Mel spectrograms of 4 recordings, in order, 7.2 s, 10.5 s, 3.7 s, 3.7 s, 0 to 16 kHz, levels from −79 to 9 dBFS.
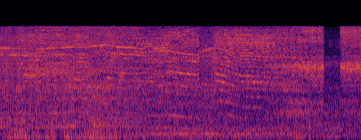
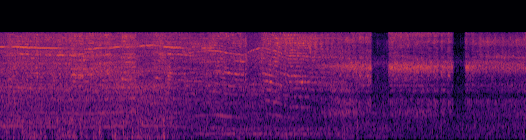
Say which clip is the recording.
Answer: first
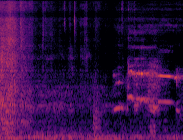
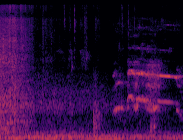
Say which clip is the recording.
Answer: second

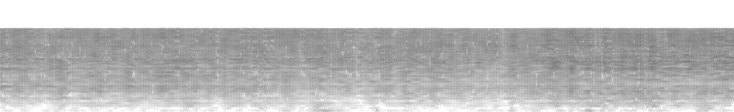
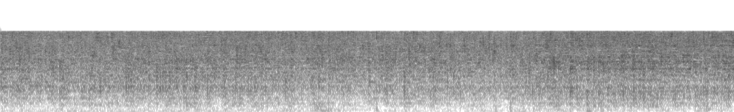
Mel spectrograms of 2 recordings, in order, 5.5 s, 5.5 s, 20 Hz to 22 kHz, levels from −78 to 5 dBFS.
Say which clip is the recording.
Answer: second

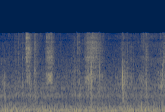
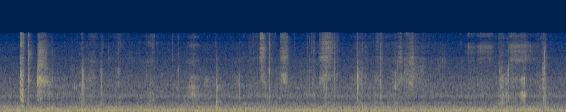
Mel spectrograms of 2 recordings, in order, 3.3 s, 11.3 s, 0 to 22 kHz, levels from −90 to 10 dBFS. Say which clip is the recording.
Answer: second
